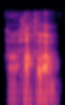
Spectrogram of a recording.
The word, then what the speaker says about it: hakalau: it well first of all you have to spell it right it's h-a-k a l-a-u hakalau and you can find it mentioned largely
